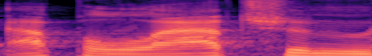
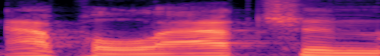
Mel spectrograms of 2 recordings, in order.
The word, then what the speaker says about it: Appalachian: to our sweet 16 we are now moving on to the appalachin region thank you for someone in the comments that corrected my pronunciation of that we are doing the Appalachian region here uh today in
